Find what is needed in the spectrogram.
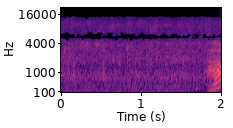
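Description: Tilapia and fries frying in hot oil in a double deep fryer: a steady, even sizzling hiss. A woman's voice starts just at the end.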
